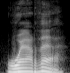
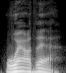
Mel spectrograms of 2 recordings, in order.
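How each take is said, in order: The two takes are said the same way.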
